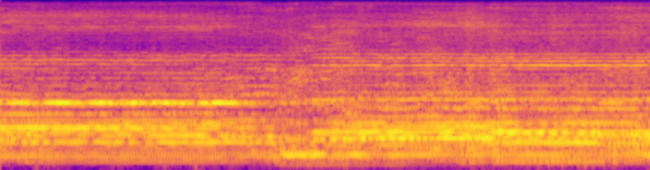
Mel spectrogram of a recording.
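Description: Male vocal group singing a cappella in close harmony: several voices hold a chord together, then move to a new chord about two seconds in.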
